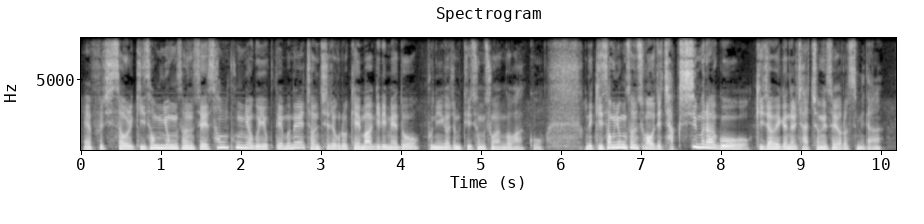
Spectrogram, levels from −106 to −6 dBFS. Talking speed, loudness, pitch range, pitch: 410 characters per minute, -16 LUFS, 120-170 Hz, 150 Hz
